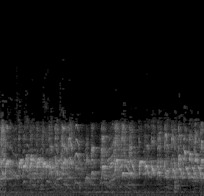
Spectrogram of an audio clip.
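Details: Lesser whistling duck flock sound used as a lure to make the birds land: a constant mass of high, piercing whistled notes that pulses slightly in loudness throughout.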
